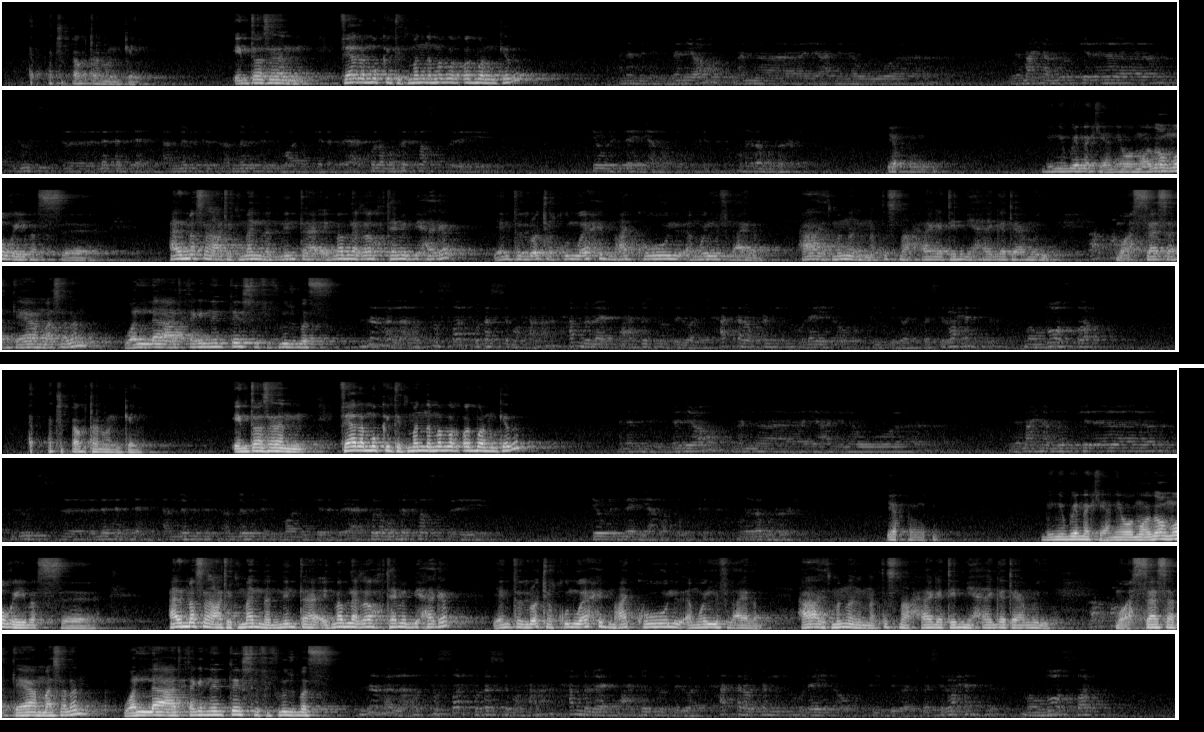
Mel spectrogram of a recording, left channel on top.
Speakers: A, on the right; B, on the right.
A: نحتاجش اكتر من كده انت مثلا فعلا ممكن تتمنى مبلغ اكبر من كده
B: انا بالنسبه لي اه اتمنى يعني لو آه، زي ما احنا بنقول كده فلوس آه، لا تنتهي unlimited unlimited money كده يعني كل ما تخلص آه، تولد تاني على طول كده من غير ما تخلص
A: يعني بيني وبينك يعني هو الموضوع مغري بس آه، هل مثلا هتتمنى ان انت المبلغ ده هتعمل بيه حاجة يعني انت دلوقتي هتكون واحد معاك كل الاموال اللي في العالم هل هتتمنى انك تصنع حاجة تبني حاجة تعمل
B: اه طبعا
A: مؤسسة
B: كتير.
A: بتاع مثلا ولا هتحتاج ان انت تصرف الفلوس بس
B: لا لا لا اصل الصرف بس مح... الحمد لله الواحد بيصرف دلوقتي حتى لو كان قليل او بسيط دلوقتي بس الواحد موضوع الصرف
